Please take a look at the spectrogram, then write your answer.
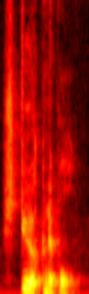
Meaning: a joystick, chiefly of an aircraft
- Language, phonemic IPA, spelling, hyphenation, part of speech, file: Dutch, /ˈstyːrˌknʏ.pəl/, stuurknuppel, stuur‧knup‧pel, noun, Nl-stuurknuppel.ogg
